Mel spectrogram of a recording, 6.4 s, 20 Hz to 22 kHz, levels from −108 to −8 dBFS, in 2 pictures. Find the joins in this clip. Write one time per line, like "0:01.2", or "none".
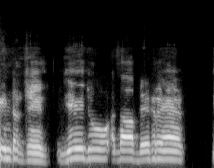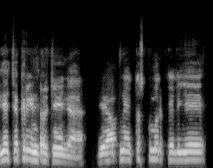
0:04.8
